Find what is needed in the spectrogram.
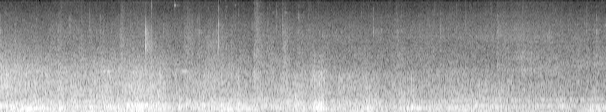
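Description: A roll of thunder dying away slowly over steady rain.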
